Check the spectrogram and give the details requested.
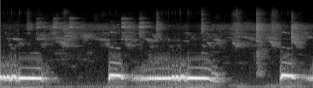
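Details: A local spotted dove delivers its long-rhythm song, with deep, drawn-out coos that hold a steady pitch for about two seconds, then a gap and a fresh phrase beginning. Faint high chirps appear in the background.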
